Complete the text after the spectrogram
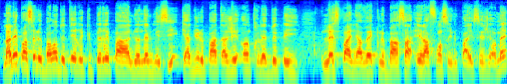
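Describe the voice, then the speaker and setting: Male pundit, slightly high, assured explainer. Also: fairly even intonation, brisk, a little mellow. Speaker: football pundit. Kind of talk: studio analysis.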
